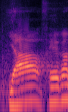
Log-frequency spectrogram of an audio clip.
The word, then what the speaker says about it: 야훼: 옛날에는 이걸 발음을 잡아서 여호와라는데 지금 학자들이 얻은 그 결론은 야훼가 맞다 그래서 가톨릭이 제대로 발음하고 있는 거예요.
